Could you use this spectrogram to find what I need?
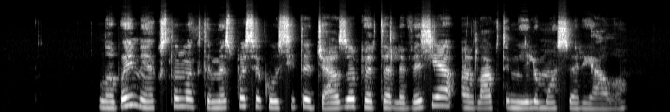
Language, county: Lithuanian, Alytus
